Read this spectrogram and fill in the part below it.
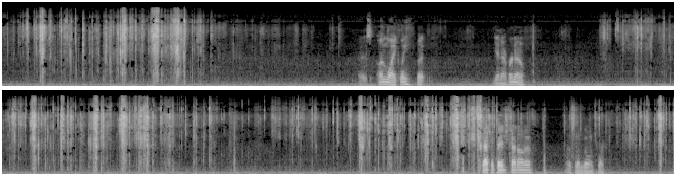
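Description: Foil wrappers crinkle as they are handled.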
